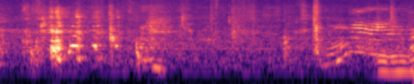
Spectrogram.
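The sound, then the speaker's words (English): A cat meows in a studio, a couple of drawn-out, rising cries toward the end, after a stretch of shuffling and faint indistinct voices. “getting attacked by the cats, guys.”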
